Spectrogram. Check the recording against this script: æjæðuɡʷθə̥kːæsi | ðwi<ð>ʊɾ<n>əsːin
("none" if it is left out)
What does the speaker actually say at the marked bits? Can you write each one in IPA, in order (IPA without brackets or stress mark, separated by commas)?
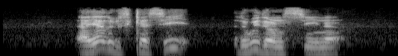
ð, n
